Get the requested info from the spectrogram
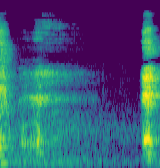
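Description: A woman's breath: a faint exhale about half a second in, then near silence, then a short, sharp intake of breath near the end.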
